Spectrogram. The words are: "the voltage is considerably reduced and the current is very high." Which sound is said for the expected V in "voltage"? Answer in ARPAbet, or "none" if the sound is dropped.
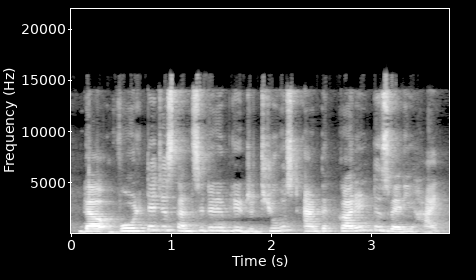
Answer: V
